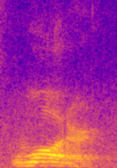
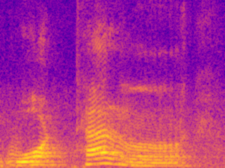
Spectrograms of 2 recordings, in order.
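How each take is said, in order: First: The middle consonant sounds like a soft D. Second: The middle consonant is a clear T sound. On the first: The speaker calls it right. "W A D E R ... it's the right pronunciation" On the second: The speaker calls it wrong. "most of us get wrong. We say water"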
